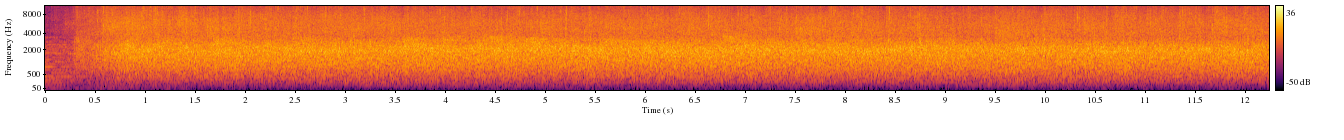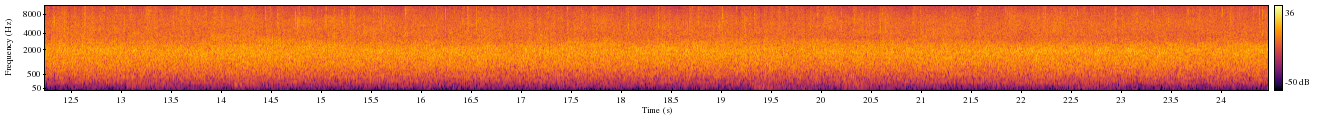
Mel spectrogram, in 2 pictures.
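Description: Audience applauding steadily, the clapping swelling up within the first second.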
